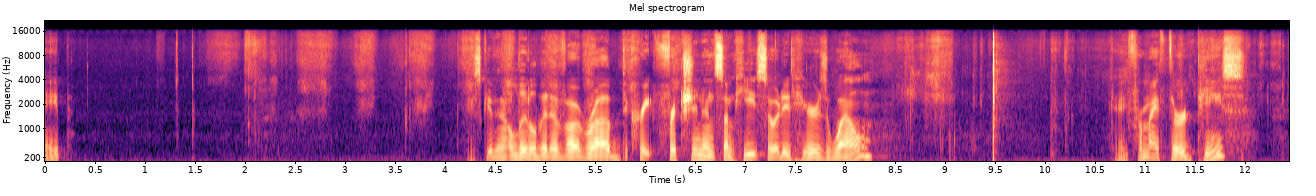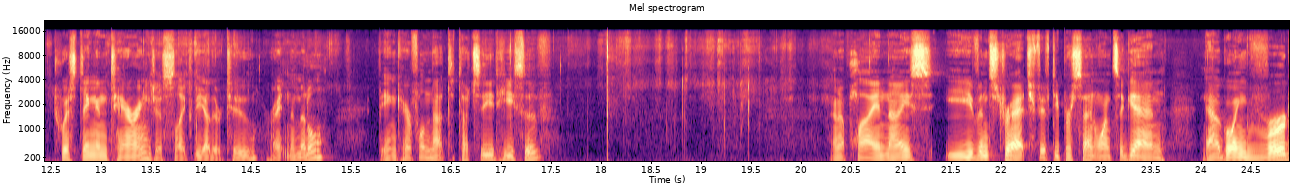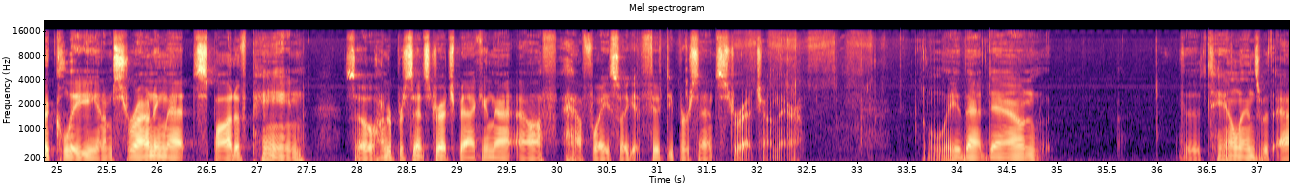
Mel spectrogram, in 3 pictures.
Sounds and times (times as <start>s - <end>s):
Speech: 0.0s - 0.3s, 4.2s - 8.4s, 10.7s - 17.5s, 20.3s - 32.5s, 33.6s - 35.0s, 36.2s - 37.3s
Inside, small room: 0.0s - 37.3s.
